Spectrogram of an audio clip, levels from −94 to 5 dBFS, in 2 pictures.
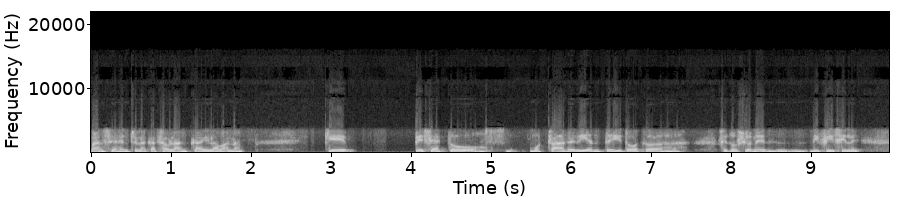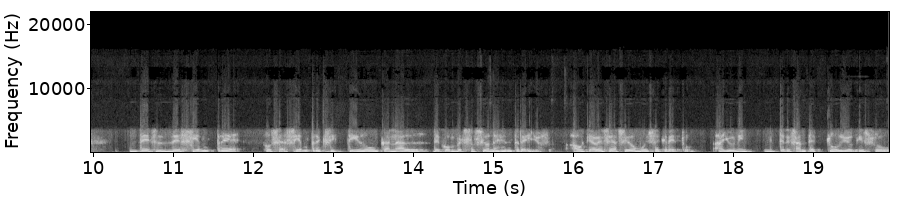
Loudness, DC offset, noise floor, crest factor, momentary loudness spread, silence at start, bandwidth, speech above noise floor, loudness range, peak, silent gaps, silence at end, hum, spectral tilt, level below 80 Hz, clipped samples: -16 LUFS; under 0.1%; -48 dBFS; 12 dB; 10 LU; 0 s; 8.2 kHz; 33 dB; 3 LU; -4 dBFS; none; 0 s; none; -8 dB/octave; -42 dBFS; under 0.1%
